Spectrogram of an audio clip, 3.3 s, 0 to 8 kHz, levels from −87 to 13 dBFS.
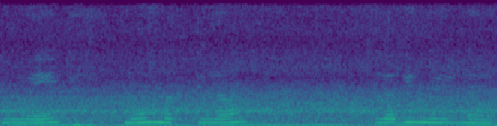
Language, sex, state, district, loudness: Hindi, female, Uttar Pradesh, Hamirpur, -34 LUFS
